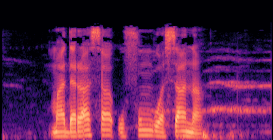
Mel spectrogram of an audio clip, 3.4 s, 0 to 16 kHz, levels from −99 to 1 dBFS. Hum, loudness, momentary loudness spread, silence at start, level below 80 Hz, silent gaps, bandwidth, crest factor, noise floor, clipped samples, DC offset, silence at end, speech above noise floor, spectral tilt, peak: none; -19 LUFS; 18 LU; 0.65 s; -50 dBFS; none; 8.2 kHz; 18 dB; -59 dBFS; under 0.1%; under 0.1%; 0 s; 40 dB; -4.5 dB/octave; -2 dBFS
